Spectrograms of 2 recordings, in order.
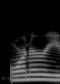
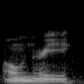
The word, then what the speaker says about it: ornery: It's not ornery. It's like onry. It's like you're skipping a lot of letters there.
